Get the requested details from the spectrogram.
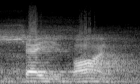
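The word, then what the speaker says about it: شَيْطَان: Lanjutnya shin ya, huruf shin yang ada titik tiganya itu tempat keluarnya adalah tengah-tengah lidah kita. Lalu bagaimana cara mengucapkannya? Angkat lidahnya ke langit-langit, anginnya keluarin. Jadi kalau ada teman di depannya jangan disemprot tapi ya.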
